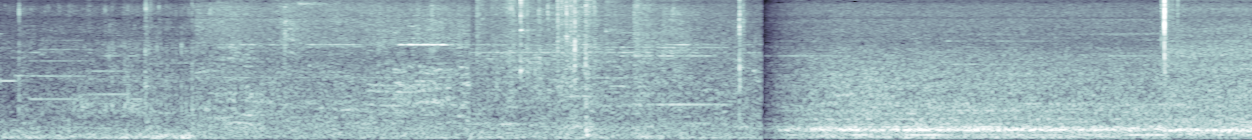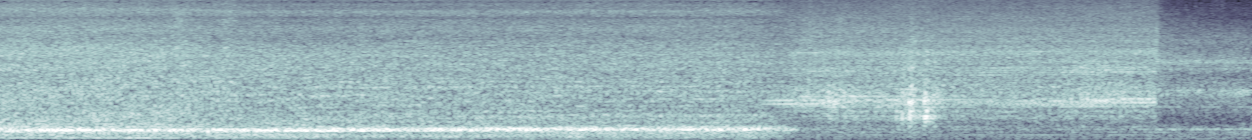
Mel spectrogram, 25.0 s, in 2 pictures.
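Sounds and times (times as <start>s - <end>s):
train mechanical hum: 0.0s - 25.0s
rush of air: 20.2s - 24.1s.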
